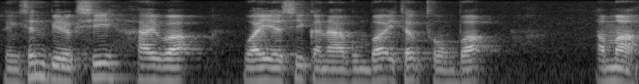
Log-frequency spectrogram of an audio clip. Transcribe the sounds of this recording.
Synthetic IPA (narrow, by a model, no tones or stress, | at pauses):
leŋsʰɐnbiɾɐk̚sihajbɐ | wajɐsikɐnaɡumbɐitʰɐk̚tʰoŋbɐː | mɐ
